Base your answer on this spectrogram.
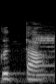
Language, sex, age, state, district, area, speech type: Hindi, female, 18-30, Madhya Pradesh, Seoni, urban, read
